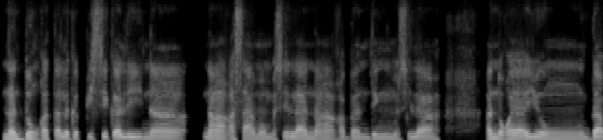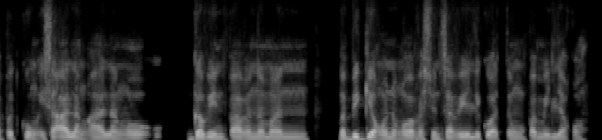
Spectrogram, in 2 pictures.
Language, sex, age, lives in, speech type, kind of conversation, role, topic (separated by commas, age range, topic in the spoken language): Filipino, male, 25-29, Philippines, conversation, advice, user, Paano ko maibabalanse ang oras para sa pamilya at trabaho gamit ang pagbabahagi ng oras sa iskedyul?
